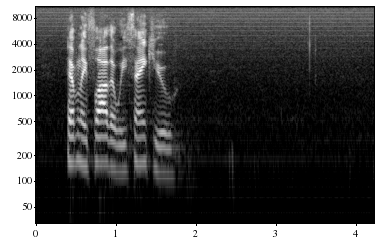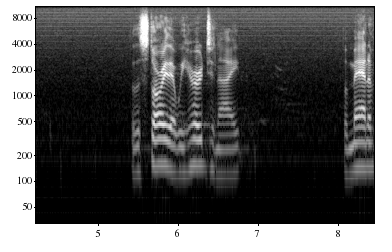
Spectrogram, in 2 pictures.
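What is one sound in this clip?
A man speaks calmly into a microphone over loudspeakers, in short phrases with pauses.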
